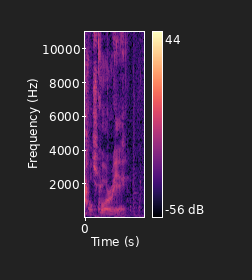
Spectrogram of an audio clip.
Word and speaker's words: Okorie: So the next one, Okorie. Okoye is P square, right? You said no, it's Okorie.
